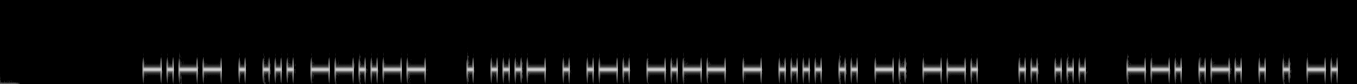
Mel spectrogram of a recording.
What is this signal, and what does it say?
Morse code, heard as a keyed tone, about 20 wpm, 700 Hz. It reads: YES, EVERYTHING IS GREEN
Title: Sentences from Top 1000 Words - Review Part 2 - 20wpm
